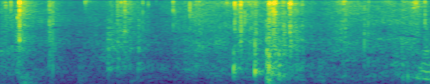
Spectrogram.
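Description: Handling of crafting packaging: plastic-wrapped sticker packs rustling and a cardboard lunch-box case clicking and knocking as it is closed, with a sharper clatter about a second and a half in.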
